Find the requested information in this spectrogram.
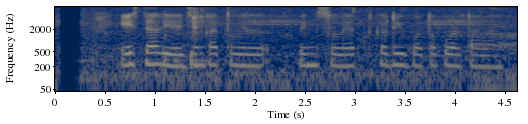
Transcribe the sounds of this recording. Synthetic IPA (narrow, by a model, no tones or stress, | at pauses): ʔisdahliad͡ʒɨŋkat̪wil | winslɛt̪̚kərdibɔt̪ɔkəwart̪awan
